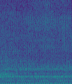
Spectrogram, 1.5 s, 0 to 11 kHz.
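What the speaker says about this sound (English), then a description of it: "This is a cold start. Let it run for a little while before you actually get on." A Honda Shadow 750 Ace motorcycle with a liquid-cooled engine idles after a cold start, a loud, close, steady low thumping rumble with an even rapid pulse throughout.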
